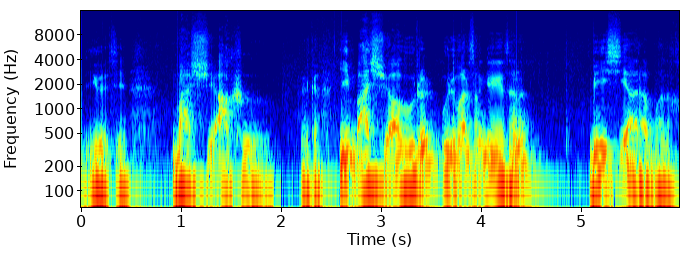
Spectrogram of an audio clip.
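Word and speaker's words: מָשִׁיחַ: 그래서 기름을 부어지는 거 이것이 마시아흐 그니까이 마시아흐를 우리말 성경에서는 메시아라고 겁니다. 메시아 메시아를 히브리어 발음으로 하면 마시아가 됩니다.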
